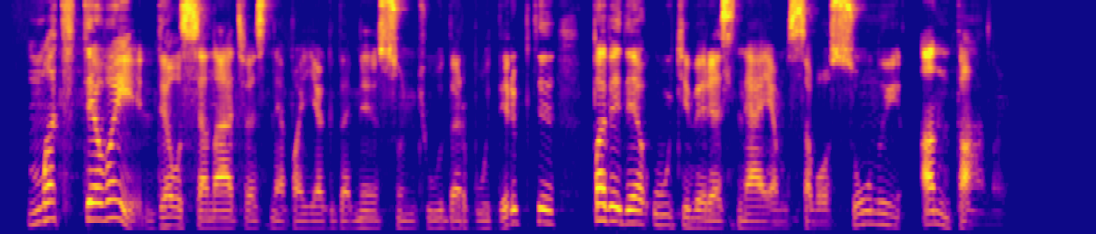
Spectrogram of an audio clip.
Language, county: Lithuanian, Vilnius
